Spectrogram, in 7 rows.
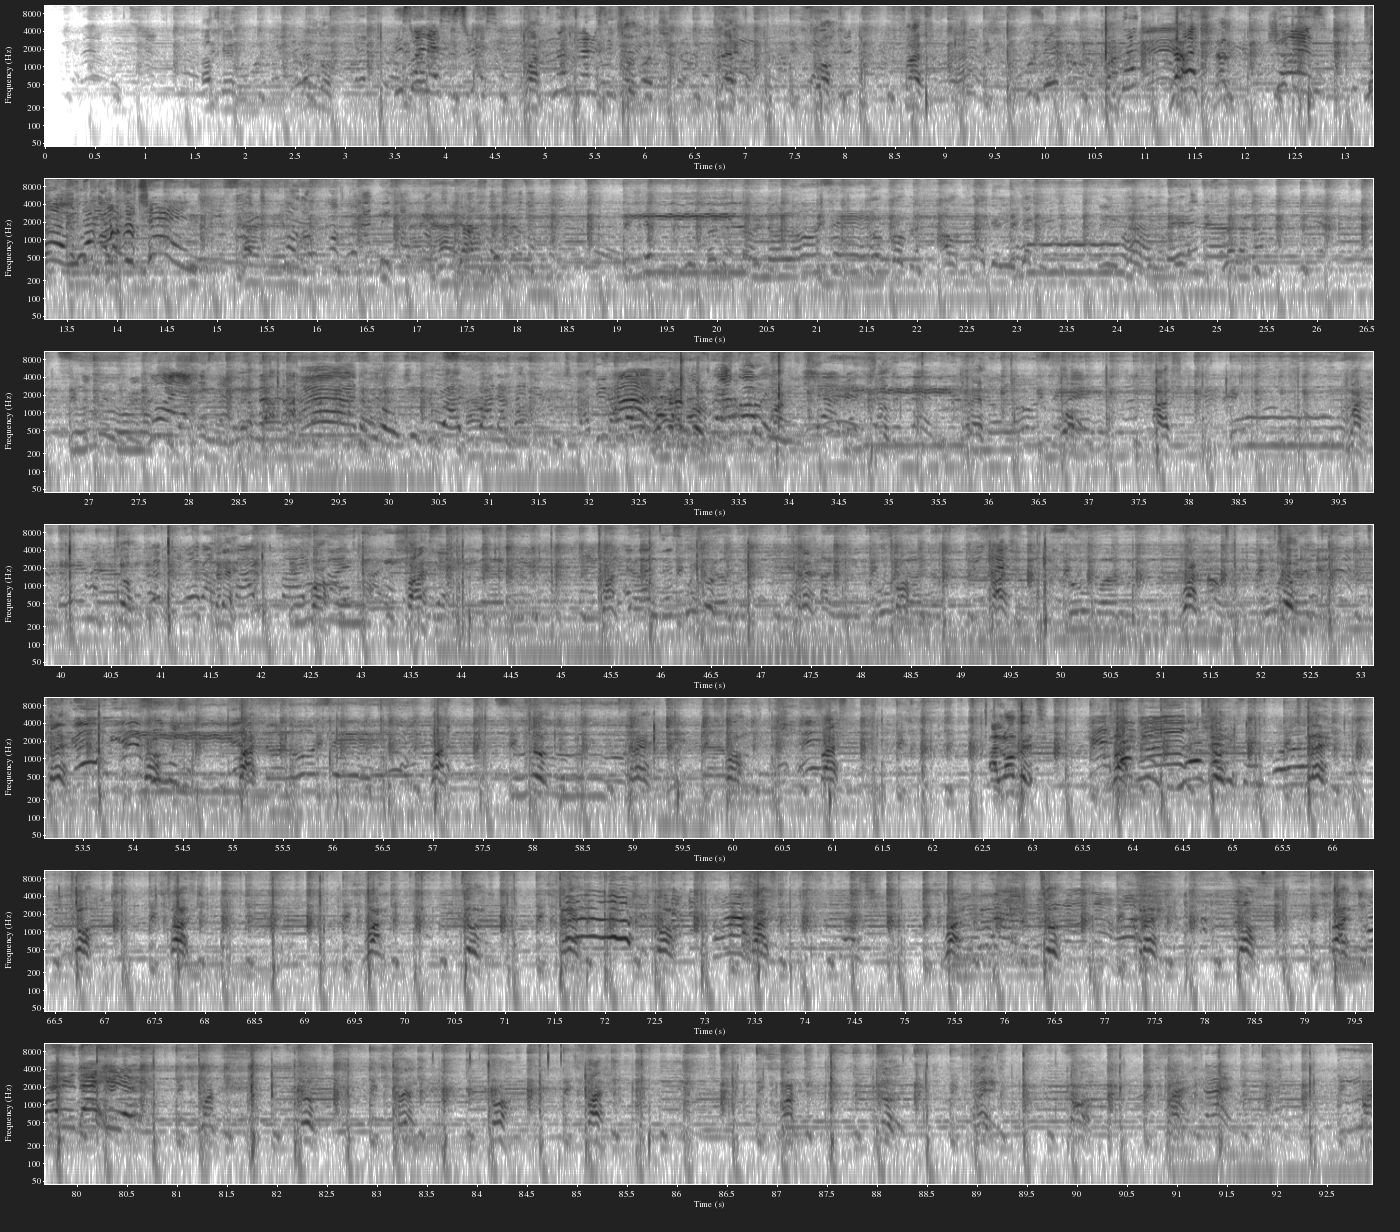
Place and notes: During afternoons in September, I found Hoersch Park in Dortmund peopled with community groups, young and old, doing their various exercises in the sports ground. This group caught my attention with an unfamiliar exercise of jumping on steps. A young sports man from Ghana called Thomas K Harry decided to dedicate his skills and experience to the well-being of the community free of charge.
you may also listen to an interview with Thomas and member of the group here:
Regierungsbezirk Arnsberg, Deutschland, 16 September 2020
